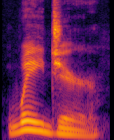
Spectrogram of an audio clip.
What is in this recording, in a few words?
"wager", spelling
